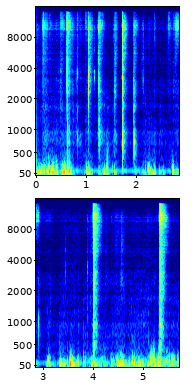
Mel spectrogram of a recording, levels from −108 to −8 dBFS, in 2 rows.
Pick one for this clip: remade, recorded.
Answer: remade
